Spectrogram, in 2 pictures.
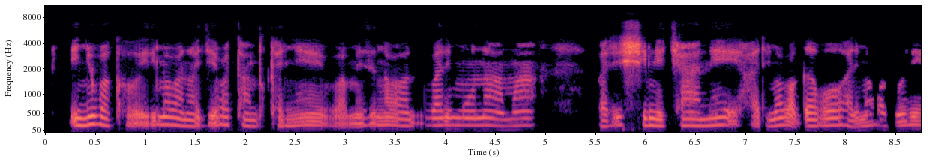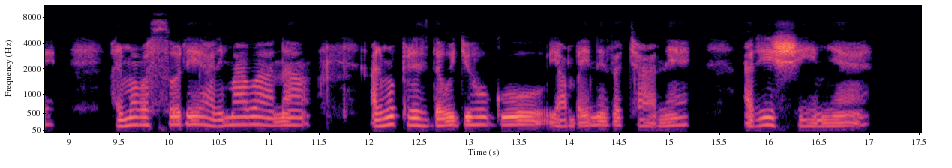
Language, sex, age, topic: Kinyarwanda, female, 25-35, government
